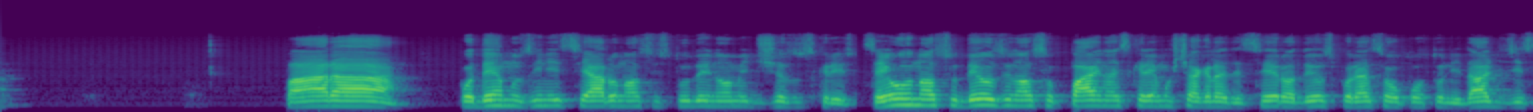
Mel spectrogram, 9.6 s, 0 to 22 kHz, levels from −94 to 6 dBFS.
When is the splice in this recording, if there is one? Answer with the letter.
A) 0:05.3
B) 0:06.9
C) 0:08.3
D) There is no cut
A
